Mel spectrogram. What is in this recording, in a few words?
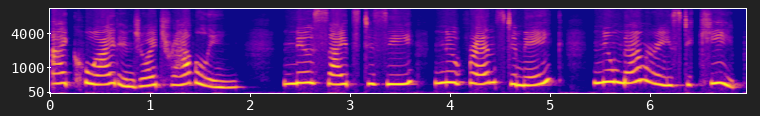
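vox dia, voices heroes English; kingsraid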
